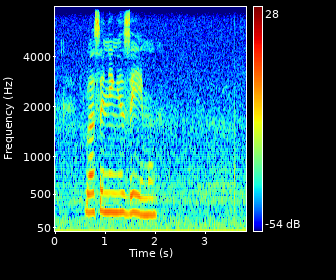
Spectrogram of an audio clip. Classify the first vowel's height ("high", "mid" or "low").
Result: low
